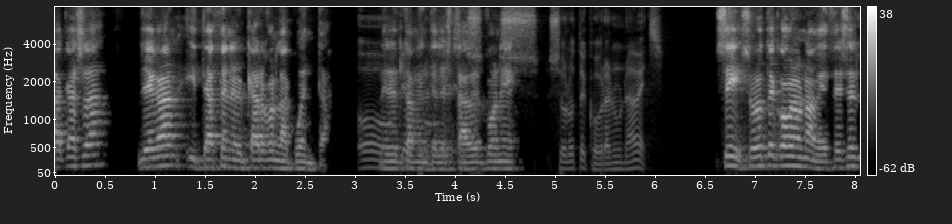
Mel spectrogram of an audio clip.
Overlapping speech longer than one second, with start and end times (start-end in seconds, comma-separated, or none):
3.2-4.7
